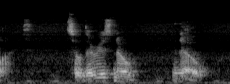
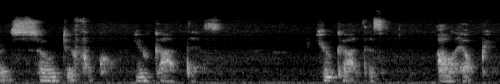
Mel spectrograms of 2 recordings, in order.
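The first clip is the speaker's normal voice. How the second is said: gentle reassurance; 3 semitones higher than usual. Shown as a demonstration. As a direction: whisper reassurance to calm them.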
